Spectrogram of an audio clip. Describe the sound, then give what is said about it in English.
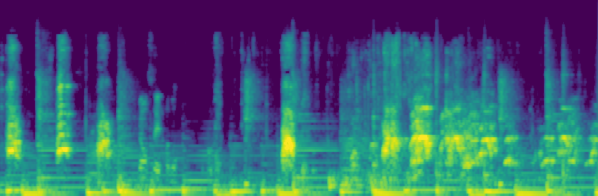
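A dog barks repeatedly inside a house, sharp irregular woofs mixed with a few higher yips, while people's voices murmur underneath. “dog just came in the house.”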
